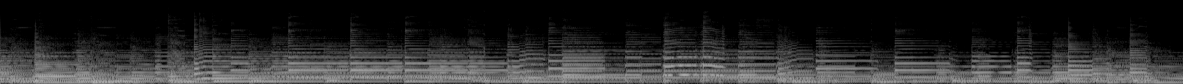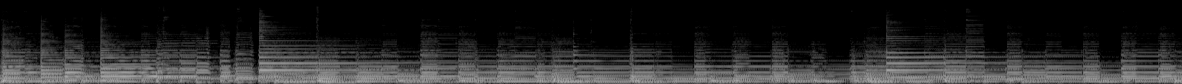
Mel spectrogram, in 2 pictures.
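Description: Live acoustic guitar music in an instrumental break: a strummed rhythm with a low bass line under a lead line with a few bent notes about six seconds in.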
